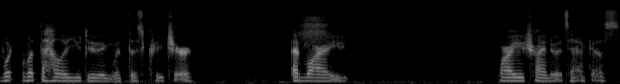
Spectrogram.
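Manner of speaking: quiet, soft, hushed half-whisper. Player character walks up to a woman, half-whispering to her. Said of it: "slowly walk up to her and whisper".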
